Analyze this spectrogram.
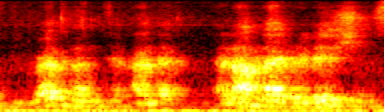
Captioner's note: none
